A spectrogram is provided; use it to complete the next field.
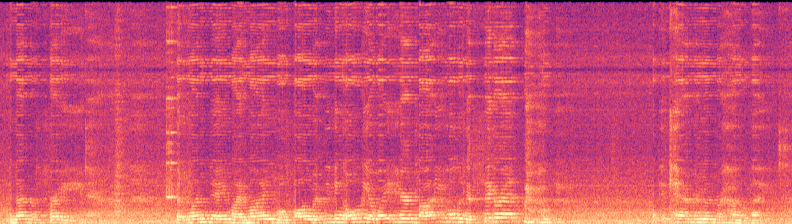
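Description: A woman at a moderate pace, with audible room echo and noticeable background noise. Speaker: slam poet. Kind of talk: poetry slam performance. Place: cafe.

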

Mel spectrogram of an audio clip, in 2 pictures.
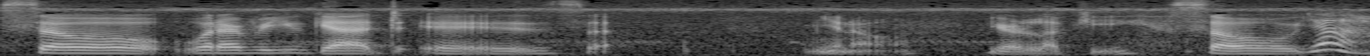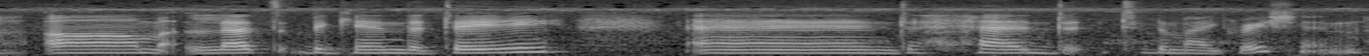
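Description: Her pace is very slow. The woman's voice shows ordinary pitch variation. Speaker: travel vlogger. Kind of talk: casual vlog chat. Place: garden. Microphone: phone near.

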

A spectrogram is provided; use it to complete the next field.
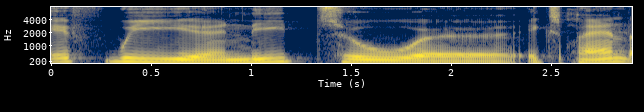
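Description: The voice belongs to a man and has a dark, mellow tone. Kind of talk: tutorial.

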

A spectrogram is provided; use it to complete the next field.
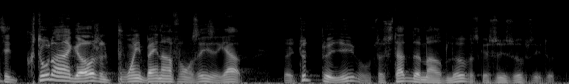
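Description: Recorded very cleanly against a silent background, a man of medium pitch speaks at a moderate pace with very wide pitch swings and big swings in loudness. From Quebec City. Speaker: sports radio host. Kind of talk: casual chat.

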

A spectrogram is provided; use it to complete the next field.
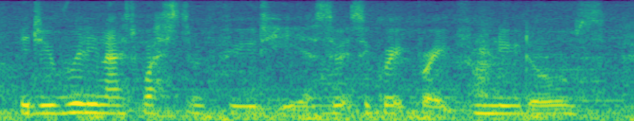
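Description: A woman talking at a very fast pace over loud background noise. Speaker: solo backpacker vlogger. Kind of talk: casual vlog chat. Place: garden. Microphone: phone near.

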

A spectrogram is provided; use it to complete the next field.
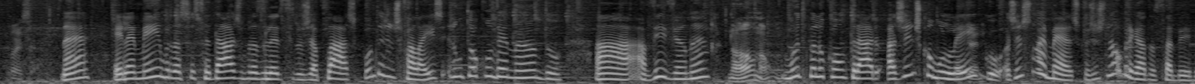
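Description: Faint music plays in the background. Over it, a woman speaks at a very fast pace. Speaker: TV show host. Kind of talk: live TV talk show commentary. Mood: serious, indignant. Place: studio. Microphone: headset.

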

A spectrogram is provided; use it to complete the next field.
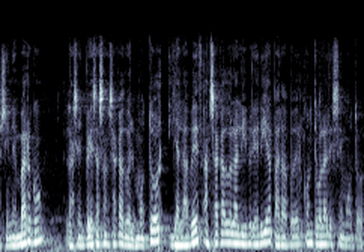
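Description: Very fast and somewhat breathy, a man speaks at a fairly high pitch with ordinary pitch variation. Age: 30s. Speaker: podcaster, tech hobbyist; podcaster. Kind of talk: live podcast conversation. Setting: live event with audience. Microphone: studio mic.

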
